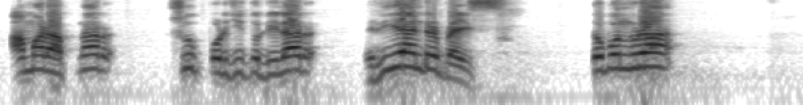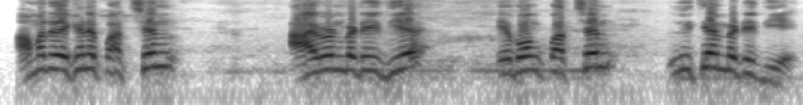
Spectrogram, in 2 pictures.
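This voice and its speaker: A man delivers a showroom sales pitch in a high voice. He sounds like a promotional announcer, emphatic and repetitive, throwing in rhetorical questions. The sound is dry, with little room echo. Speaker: showroom promoter presenting e-rickshaws.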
